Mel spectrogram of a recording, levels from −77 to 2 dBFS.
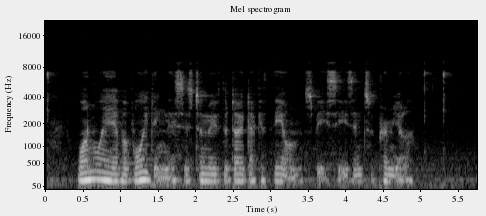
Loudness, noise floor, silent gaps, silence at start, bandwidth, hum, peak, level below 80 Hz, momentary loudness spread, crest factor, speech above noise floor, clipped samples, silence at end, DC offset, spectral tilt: -25 LUFS; -46 dBFS; none; 0.05 s; 7.8 kHz; none; -8 dBFS; -50 dBFS; 21 LU; 18 dB; 22 dB; under 0.1%; 0.4 s; under 0.1%; -6.5 dB/octave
